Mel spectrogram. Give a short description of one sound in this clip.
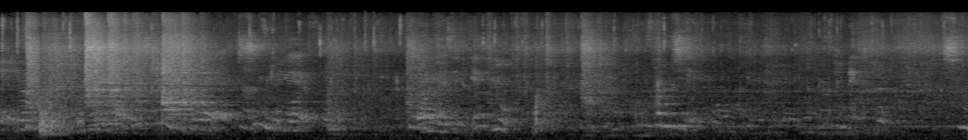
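Liquid pours from a tap into a jug.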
